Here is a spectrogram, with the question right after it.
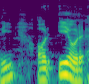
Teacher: मुख के भीतर अगली छत से उच्चारित होगा · ए और ऐ जो होंगे कंठ और तालु दोनों की सहायता से आपके उच्चारित होंगे।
